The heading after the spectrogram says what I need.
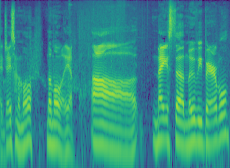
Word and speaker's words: Momoa: Momoa, yeah.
